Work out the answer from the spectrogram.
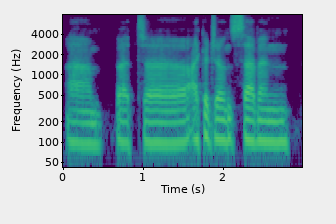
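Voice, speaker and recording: A man co-hosting a sports podcast who gives thoughtful, halting analysis of a volleyball match. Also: on the low side, completely flat delivery, smooth, no room sound. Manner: thoughtful, hesitant with fillers. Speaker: podcast co-host.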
